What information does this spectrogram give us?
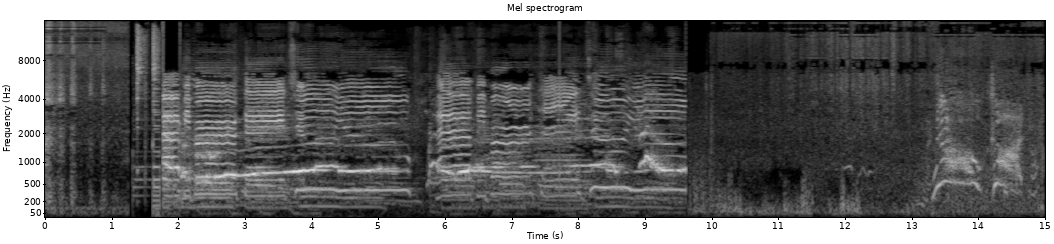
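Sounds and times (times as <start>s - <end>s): music: 1.4s - 2.2s
person singing: 1.7s - 9.7s.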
